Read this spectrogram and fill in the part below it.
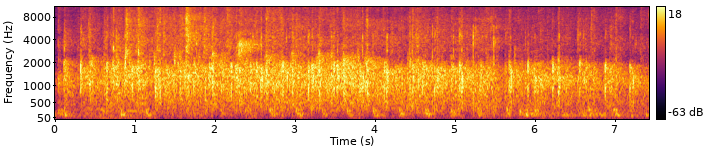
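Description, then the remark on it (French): Sustained audience applause, a dense, steady wash of many hands clapping at an even loudness for the whole stretch, with no voices standing out. “Et pour merci là, ça, pas une autre solution, c'est applaudir.”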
